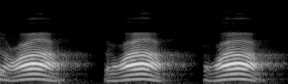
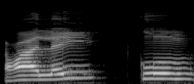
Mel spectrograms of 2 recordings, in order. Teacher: عین بھی نکالنا ہے، ایسا نہیں کہ عین حمزہ بن جائے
